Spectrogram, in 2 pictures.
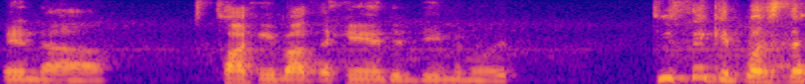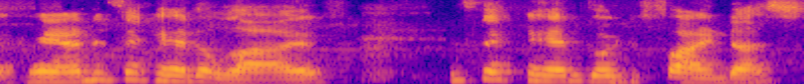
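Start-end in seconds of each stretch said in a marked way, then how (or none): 3.2-8.0 high, worried voice rising on each phrase. Imitating a voice heard in a documentary: Samantha Eggar voice. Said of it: "I hear [name] doing her voice".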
